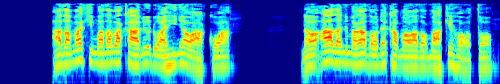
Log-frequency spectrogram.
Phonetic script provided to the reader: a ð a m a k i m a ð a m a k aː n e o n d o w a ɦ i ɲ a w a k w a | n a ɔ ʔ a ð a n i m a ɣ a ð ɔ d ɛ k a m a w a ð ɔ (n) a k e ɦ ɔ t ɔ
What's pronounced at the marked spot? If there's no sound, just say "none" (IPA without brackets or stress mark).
m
